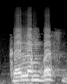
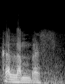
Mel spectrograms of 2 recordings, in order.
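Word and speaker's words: Columbus: ஸ்லபல் பஸ்ஸ கலம்பஸ்டிவ America கலம்பஸ் discover அது கோலம்பஸ் கிடையாது கலம்பஸ் கலம்பஸ்டிவ அமெரிக்கா கலம்பஸ் அமெரிக்காவை கண்டுபிடித்தார் அமெரிக்கா கலம்பஸ்ால் கண்டுபிடிக்கப்பட்டது அமெரிக்கா வாஸ் டிஸ்கவர் பை கலம்பஸ் இப்போ ஆக்டிவ் வாய்ஸ் பாசிவ்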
